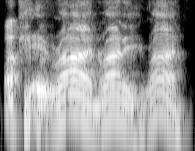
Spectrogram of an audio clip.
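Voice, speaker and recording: An older man hosting a group call, briskly calling on each guest by name. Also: a little high, lively intonation, a bit bright. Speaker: host. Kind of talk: hosting a video call introduction round.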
